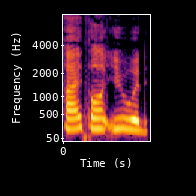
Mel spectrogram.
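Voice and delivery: put-on high, slow child's whine; dad imitating his daughter's tearful whine; imitating crying daughter. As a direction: mimic a tearful little girl. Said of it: "She's like".

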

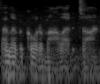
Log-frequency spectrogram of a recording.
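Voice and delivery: very deep, low rumbling voice; Vin Diesel. Shown as a demonstration. Showing chat his deep Vin Diesel voice, very low. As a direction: drop the voice way down, fast and gravelly-free. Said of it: "I sound like Vin Diesel when I talk deep like this".

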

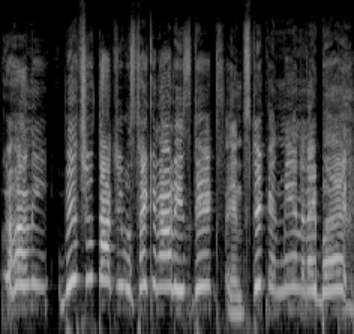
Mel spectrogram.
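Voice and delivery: high, sassy mock nurse voice. Friend mocking the rude HIV nurse, high sassy voice.

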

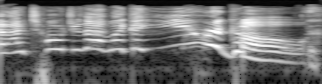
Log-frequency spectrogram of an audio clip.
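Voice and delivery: high, incredulous retort, dropping at the end; retold exasperated comeback; mock exasperation. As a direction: protest it to your forgetful mother. Retells exasperated reply to his mom.

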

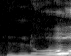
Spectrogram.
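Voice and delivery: long, drawn-out mock "no", loud; hammed-up slow-mo protest; slow-motion cry. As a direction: stretch the vowel like a slow-motion film moment. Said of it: "It all feels so slow-mo".

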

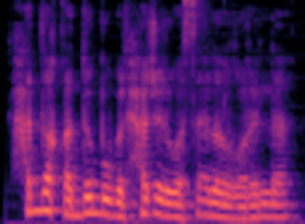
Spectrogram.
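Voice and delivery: plain reading voice

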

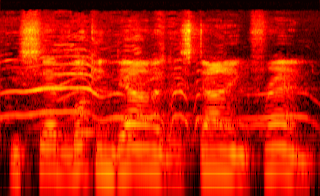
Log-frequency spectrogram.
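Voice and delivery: usual speaking voice

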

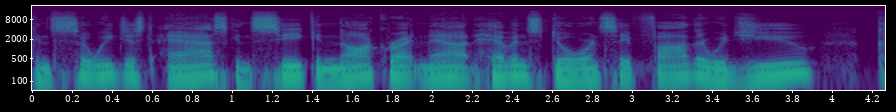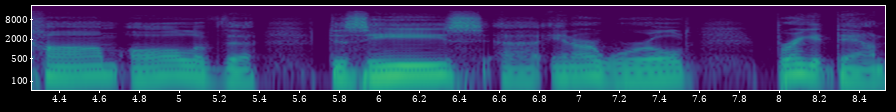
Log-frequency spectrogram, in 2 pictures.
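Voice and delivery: loud, rising pastoral prayer voice; fervent prayer. Acted. Pastor closing the meeting in prayer for his church, fervent and loud. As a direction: pray over the church with mounting fervor.

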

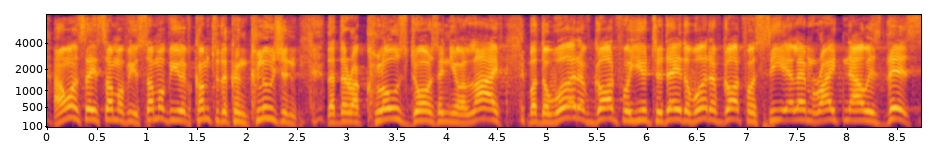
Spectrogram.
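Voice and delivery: loud and high, rising to a shout; climactic preaching. Acted. Pastor declaring God's word to the church, shouting. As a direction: proclaim it to the rafters.

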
